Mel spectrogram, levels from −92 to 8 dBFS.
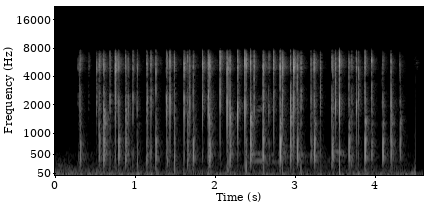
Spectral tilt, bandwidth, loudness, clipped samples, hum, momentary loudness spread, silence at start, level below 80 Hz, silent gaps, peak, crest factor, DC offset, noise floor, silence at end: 1 dB/octave; 16.5 kHz; -34 LUFS; under 0.1%; none; 14 LU; 0.3 s; -64 dBFS; none; -2 dBFS; 36 dB; under 0.1%; -53 dBFS; 0.3 s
